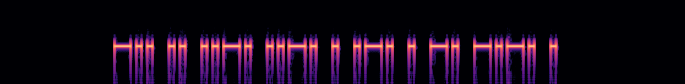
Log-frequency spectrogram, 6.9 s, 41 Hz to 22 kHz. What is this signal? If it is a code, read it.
Morse code, heard as a keyed tone, about 22 wpm, 700 Hz. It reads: DIFFERENCE
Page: morse-code-ninja-practice-22wpm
